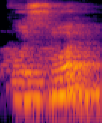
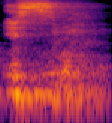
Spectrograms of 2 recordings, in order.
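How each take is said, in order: First: The word begins with an 'u' vowel. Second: The word begins with an 'i' vowel. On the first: Follow the high, demanding practices of the Prophet. "bisa dibaca u, uswah doma" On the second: Start with the light, small practices first. "bisa juga dibaca iswah"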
